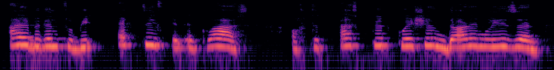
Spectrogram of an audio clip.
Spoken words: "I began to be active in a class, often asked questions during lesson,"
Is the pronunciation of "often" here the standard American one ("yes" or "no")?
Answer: no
